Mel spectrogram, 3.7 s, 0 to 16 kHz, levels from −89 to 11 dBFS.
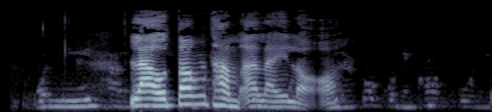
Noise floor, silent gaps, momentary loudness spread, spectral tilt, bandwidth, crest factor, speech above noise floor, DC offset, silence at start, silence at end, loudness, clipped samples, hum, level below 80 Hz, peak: -52 dBFS; none; 21 LU; -4 dB/octave; 11.5 kHz; 22 dB; 31 dB; under 0.1%; 0.3 s; 1.15 s; -19 LUFS; under 0.1%; none; -76 dBFS; 0 dBFS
